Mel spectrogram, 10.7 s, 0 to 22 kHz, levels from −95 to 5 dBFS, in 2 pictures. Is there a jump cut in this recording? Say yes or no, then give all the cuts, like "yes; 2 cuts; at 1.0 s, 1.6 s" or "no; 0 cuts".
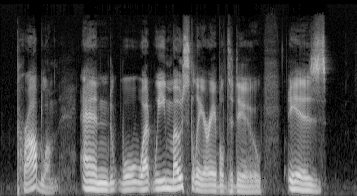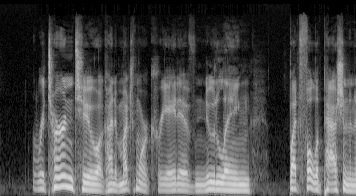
no; 0 cuts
